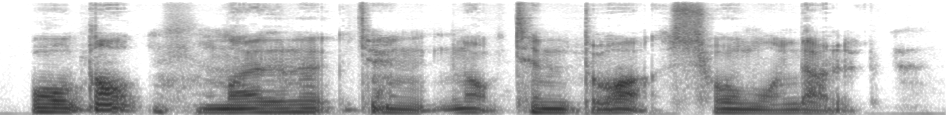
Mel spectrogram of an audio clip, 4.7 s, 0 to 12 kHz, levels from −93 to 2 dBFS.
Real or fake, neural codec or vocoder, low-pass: fake; codec, 24 kHz, 1 kbps, SNAC; 10.8 kHz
